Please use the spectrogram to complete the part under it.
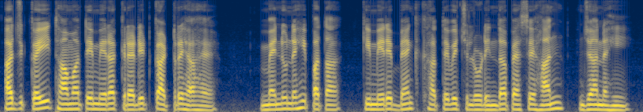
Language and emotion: Punjabi, sad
